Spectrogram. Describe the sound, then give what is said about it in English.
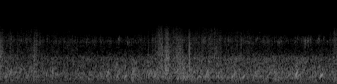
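A steady, broad rushing roar of water fills the scene without pause, soft-sounding, like a waterfall somewhere ahead, with faint lapping of water, heard from a dugout on a swift river current in the jungle. “Sounds like a waterfall somewhere ahead.”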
